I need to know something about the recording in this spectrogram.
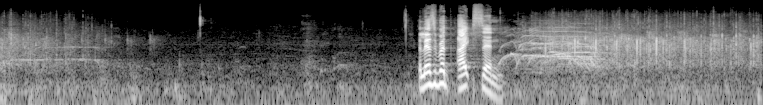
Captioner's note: applause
